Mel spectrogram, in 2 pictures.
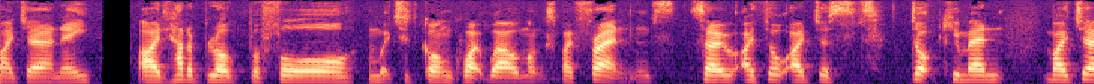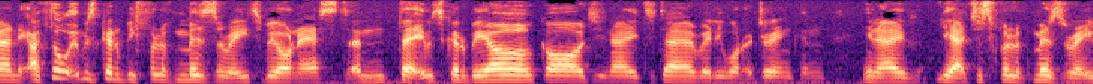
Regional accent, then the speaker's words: Poole, South West England, United Kingdom; I'm from Poole in Dorset in the UK

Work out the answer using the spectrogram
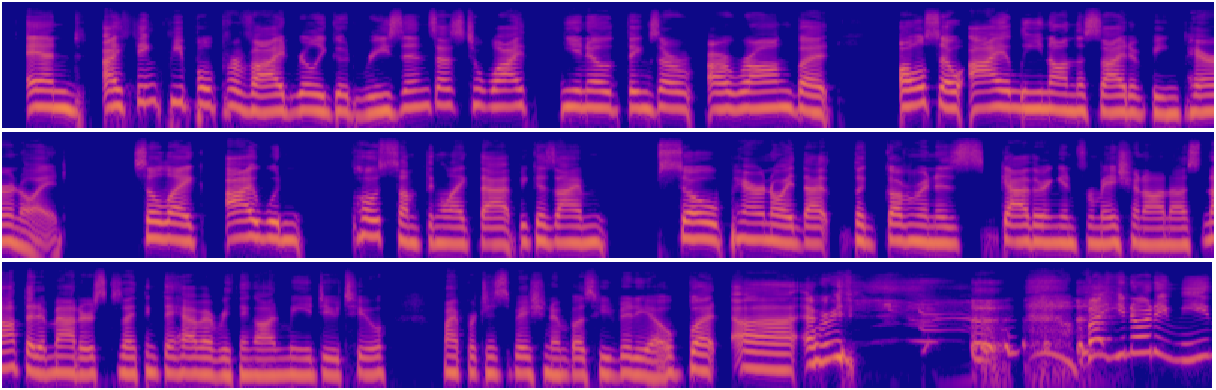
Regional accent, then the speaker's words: Florida, United States; I'm from Florida

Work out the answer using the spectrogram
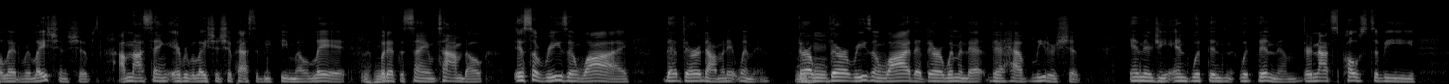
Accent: St. Louis, Missouri, United States; I'm from St. Louis

